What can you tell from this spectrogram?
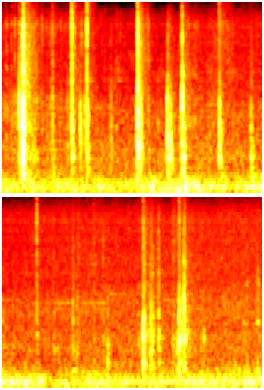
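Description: Cardboard box flap and plastic bottle handled during unboxing: a run of sharp taps and clicks in the first two seconds, then two more about four seconds in, over a steady low rumble.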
